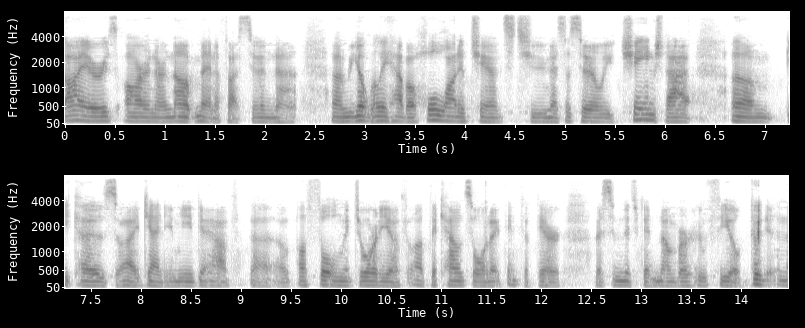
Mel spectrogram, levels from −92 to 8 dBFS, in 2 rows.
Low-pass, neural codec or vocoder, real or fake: 7.2 kHz; codec, 24 kHz, 0.9 kbps, WavTokenizer, medium music audio release; fake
